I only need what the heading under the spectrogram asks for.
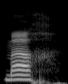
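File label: "max" nominative, Archi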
